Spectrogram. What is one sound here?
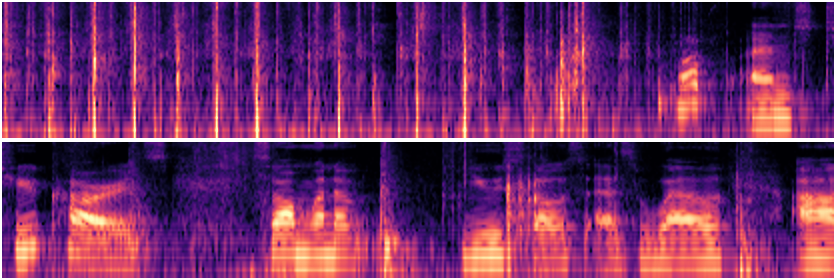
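A card slaps softly onto a wooden tabletop.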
